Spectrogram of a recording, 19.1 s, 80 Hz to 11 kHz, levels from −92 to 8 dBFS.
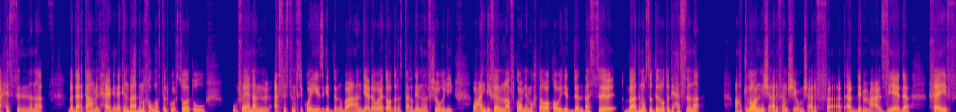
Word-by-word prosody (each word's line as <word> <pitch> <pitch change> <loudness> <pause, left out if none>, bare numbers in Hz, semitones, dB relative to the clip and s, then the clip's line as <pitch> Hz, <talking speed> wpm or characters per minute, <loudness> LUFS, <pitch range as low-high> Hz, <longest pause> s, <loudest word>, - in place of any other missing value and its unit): أحِس 175 -2 -5
إن 140 -1 -3
أنا 155 0 -3 0.5
بدأت 160 +5 +3
أعمل 145 -8 +2
حاجة، 115 -2 +2
لكن 215 - +1
بعد 210 0 +3
ما 190 -3 +2
خلصت 165 +4 -4
الكورسات 145 +1 -1
و 115 -3 -3 0.6
وفعلًا 140 0 0
أسِست 155 +7 -3
نفسي 155 -2 -5
كويس 130 -6 0
جدًا، 125 -2 -3
وبقى 110 +1 +1
عندي 140 -1 0
أدوات 130 -1 +1
أقدر 125 -1 +1
أستخدمها 120 +2 -3
في 110 - -11
شغلي، 130 -1 -1 0.4
وعندي 150 0 +2
فعلًا 155 0 +2
أفكار 145 0 0
لمحتوى 135 +2 0
قوي 135 +1 +1
جدًا، 130 -1 -1
بس 185 -2 -1 0.5
بعد 185 0 +4
ما 165 - +3
وصلت 180 +4 0
للنقطة 165 -1 +2
دي 180 +2 -3
حسّيت 165 -1 -5
إن - - +3
أنا 165 - +1 0.7
عطلان 130 - +4
مش 130 -2 0
عارف 140 +3 -2
أمشي، 140 -4 -2
ومش 105 -1 -5
عارف 120 +5 -6
أتقدّم 120 -3 0
مع 100 -1 -1
الزيادة، 105 +1 +1 0.4
خايف 150 +3 +3
135 Hz, 155 wpm, -23 LUFS, 120-160 Hz, 0.7 s, بعد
